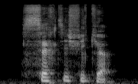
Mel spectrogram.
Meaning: 1. certificate, certification, credentials 2. diploma
- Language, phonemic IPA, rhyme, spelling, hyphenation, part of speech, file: French, /sɛʁ.ti.fi.ka/, -a, certificat, cer‧ti‧fi‧cat, noun, LL-Q150 (fra)-certificat.wav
